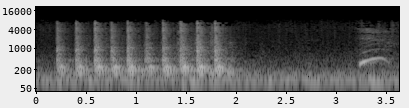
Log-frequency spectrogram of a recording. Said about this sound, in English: Oh, better knock again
